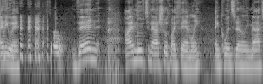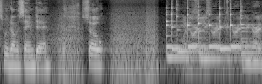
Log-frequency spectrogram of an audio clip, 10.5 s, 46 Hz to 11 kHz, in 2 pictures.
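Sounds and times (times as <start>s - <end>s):
speech: 0.0s - 7.7s, 8.6s - 10.4s
phone ringtone with bright melodic chiming tune: 8.6s - 10.4s.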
